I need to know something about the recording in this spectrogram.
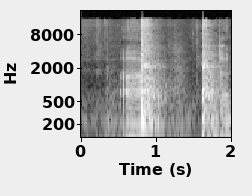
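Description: Knife chopping on a wooden cutting board: two sharp knocks, about a second in and near the end, with a voice talking over them.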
